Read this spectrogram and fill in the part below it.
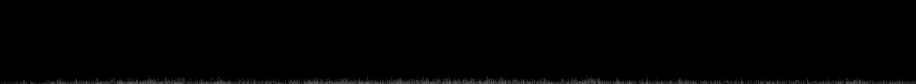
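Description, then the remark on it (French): A steady cold winter breeze blows across the microphone, a continuous low rumbling gust that stays fairly constant in strength for the whole stretch, with no voices. “La brise, hein, du vent.”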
